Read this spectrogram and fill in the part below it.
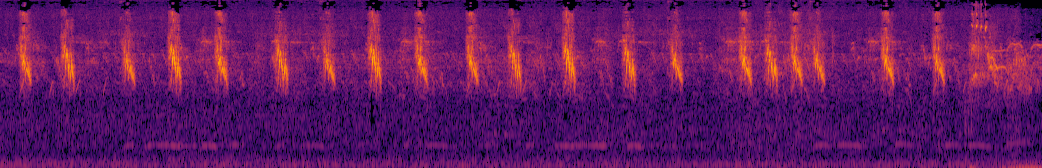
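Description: A sparrow chirps loudly in short, regular bursts.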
